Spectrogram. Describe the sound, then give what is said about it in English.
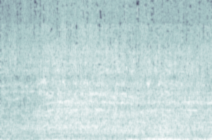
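A heavy truck engine rumbles steadily with a broad hiss of air brakes, growing a little louder toward the end, on a cold February day; the truck is heading to Fort Myers, Florida. No one speaks. “By the time you listen to this, that truck is on its way to sunny Fort Myers, Florida.”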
